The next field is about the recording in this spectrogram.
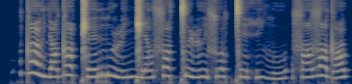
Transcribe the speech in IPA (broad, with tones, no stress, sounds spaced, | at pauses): dˤ ɯ˥˩ ʊ̯ lʲ o˨˦ dˤ o˥˩ ǁ ɛ˨˦ r u˥˩ ɭ i˨˦ ŋ͡ǁ e˨˦ lʲ sˤ ɯ˥˩ ǀ ɯ˥˩ ɭ ɯ˥˩ ɪ̯ s u˥˩ lˠ ǀ e˥˩ h i˥˩ ʎ l u˨˦ | sˤ a˨˦ zˤ ɯ˥˩ dˤ u˨˦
